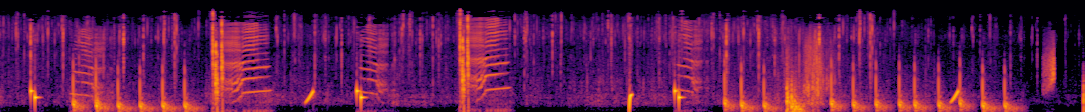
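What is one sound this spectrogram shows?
Footsteps tap quickly on wooden boards.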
